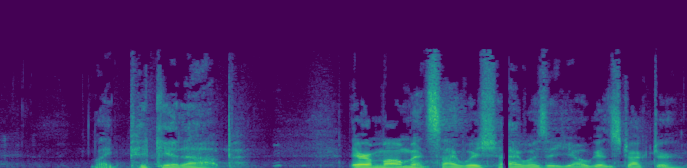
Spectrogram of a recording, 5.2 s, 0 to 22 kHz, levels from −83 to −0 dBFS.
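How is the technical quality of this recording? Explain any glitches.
There is one glitch, a gap at a join of encoded pieces, from 3.77 to 3.82 s. The sound stops for about 52 ms and then resumes exactly where it left off. Separately encoded segments were joined untrimmed, so the encoder's start delay and last-frame padding survive as silence. The codec smears its edges. Unlike a dropout, nothing is missing.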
